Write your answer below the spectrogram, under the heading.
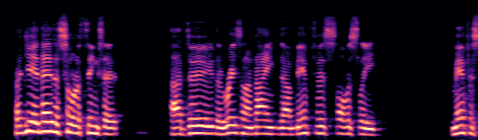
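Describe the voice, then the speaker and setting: In an Australian accent, a man speaks at a fairly quick pace with fairly even intonation. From Victoria, Australia. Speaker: motorcycle vlogger. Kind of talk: interview. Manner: halting.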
